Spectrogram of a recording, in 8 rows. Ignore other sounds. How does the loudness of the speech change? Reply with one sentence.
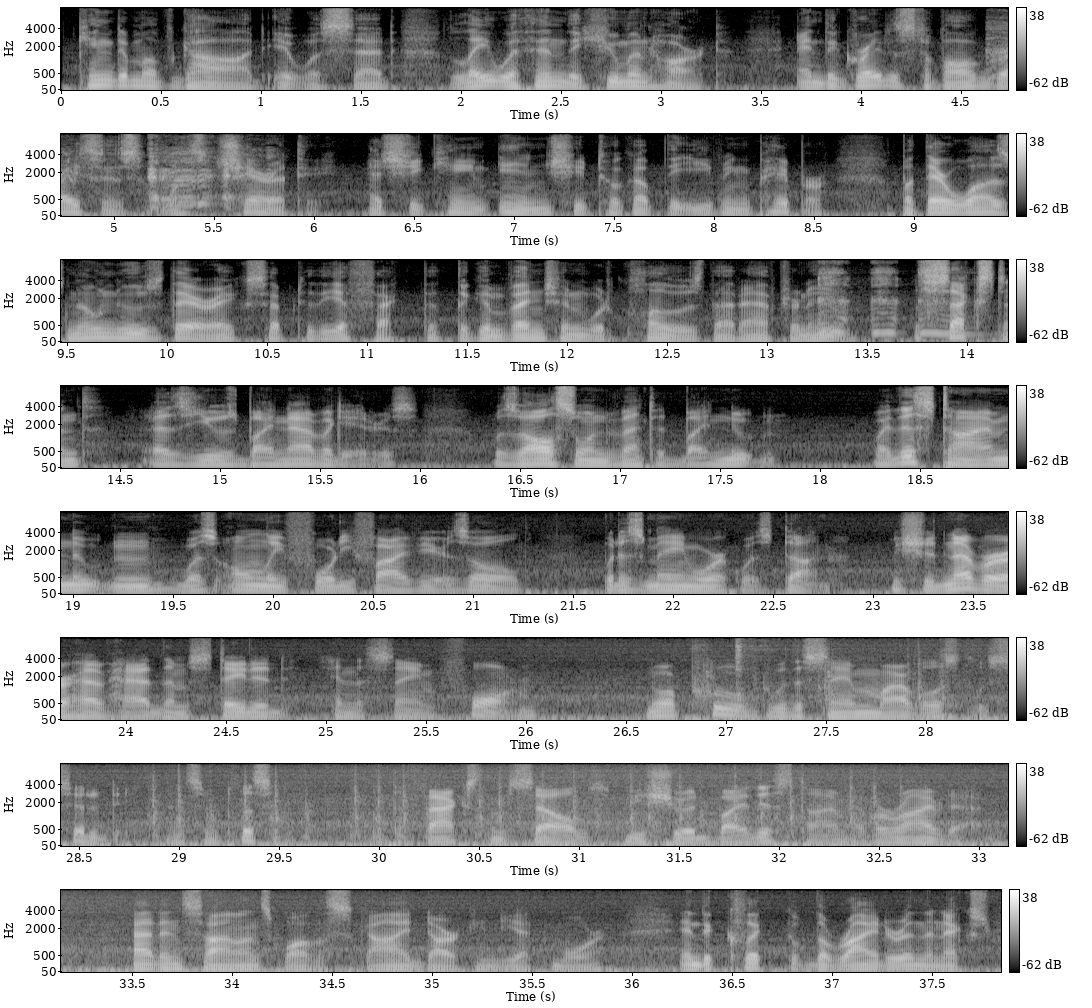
The volume of the speech stays about the same.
